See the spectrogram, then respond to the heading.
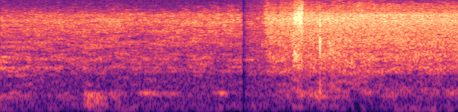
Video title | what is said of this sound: गोल गरगरीत बुंदी रेसिपी - How to make bundi recipe - cooking Queen Kalpana - | असं हलवलं की बुंदीचा आवाज येतो एक वेगळा आवाज येतो त्यामुळे लगेच कळत की ही बुंदी आपली तळून झालेली आहे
